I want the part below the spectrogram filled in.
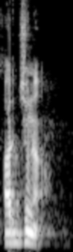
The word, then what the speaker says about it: Arjuna: So, a good example would be, like for example, we say Arjuna. In Sanskrit, it's Arjuna. So, Arjuna. No, the last A is also pronounced. So, Arjuna. But in Hindi, it will be Arjun. The A is not pronounced.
